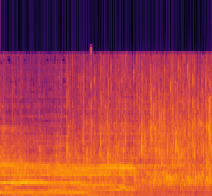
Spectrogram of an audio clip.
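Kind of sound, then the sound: crowd, celebratory screaming and cheering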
